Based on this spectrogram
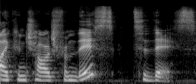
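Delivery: plain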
